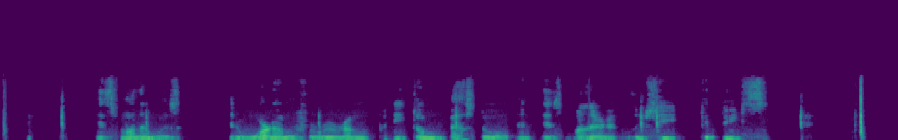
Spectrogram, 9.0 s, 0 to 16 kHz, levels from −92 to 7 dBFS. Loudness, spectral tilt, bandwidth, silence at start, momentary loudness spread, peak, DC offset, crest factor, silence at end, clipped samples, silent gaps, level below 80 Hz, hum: -31 LUFS; -6.5 dB/octave; 7.4 kHz; 1 s; 20 LU; -4 dBFS; under 0.1%; 28 dB; 0.35 s; under 0.1%; 2.04-2.09 s, 6.89-6.93 s, 8.31-8.42 s; -72 dBFS; none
